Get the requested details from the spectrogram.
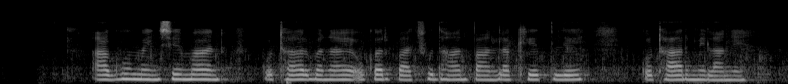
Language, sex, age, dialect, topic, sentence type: Chhattisgarhi, male, 56-60, Northern/Bhandar, agriculture, statement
